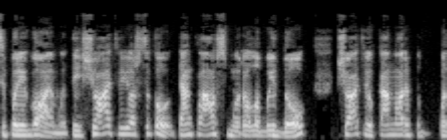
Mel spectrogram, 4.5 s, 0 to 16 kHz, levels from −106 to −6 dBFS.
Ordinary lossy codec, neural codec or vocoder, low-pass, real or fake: MP3, 48 kbps; none; 14.4 kHz; real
